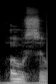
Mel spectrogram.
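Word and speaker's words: osu!: That game is called OS, or Osu, whatever you want to say. The correct pronunciation is OS, but I like to say Osu because of my accent.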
